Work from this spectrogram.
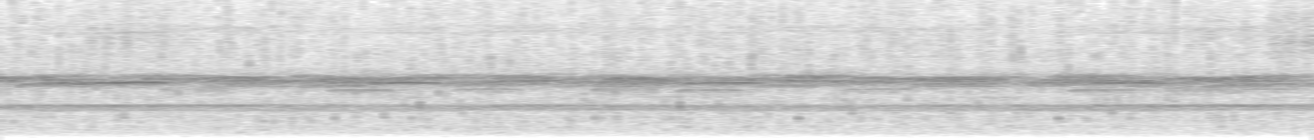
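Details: Continuous insect chorus of crickets in forest by a small river, a constant shrill ringing in two steady pitches that never breaks, with a gentle trickling stream hiss underneath.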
